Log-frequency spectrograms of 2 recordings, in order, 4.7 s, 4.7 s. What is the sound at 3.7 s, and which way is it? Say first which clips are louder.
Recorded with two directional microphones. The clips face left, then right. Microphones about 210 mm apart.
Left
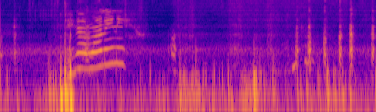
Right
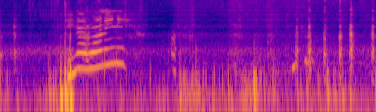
Chicken: right 3 dB; 30° right (ahead or behind).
